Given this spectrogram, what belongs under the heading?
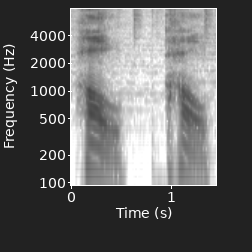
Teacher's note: So, hole would be the dark L.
